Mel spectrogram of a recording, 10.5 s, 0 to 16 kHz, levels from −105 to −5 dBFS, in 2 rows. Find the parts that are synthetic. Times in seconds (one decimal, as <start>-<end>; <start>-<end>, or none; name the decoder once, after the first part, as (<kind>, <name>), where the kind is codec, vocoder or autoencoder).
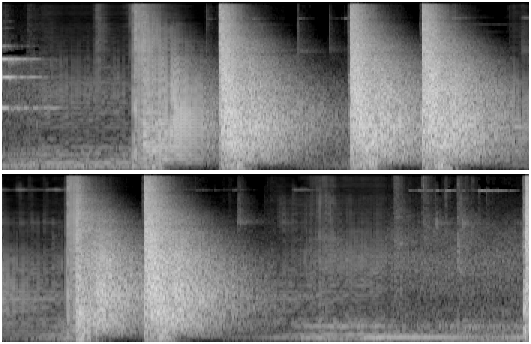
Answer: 0.4-2.0 (vocoder, BigVGAN v2); 5.1-6.0; 8.0-9.1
